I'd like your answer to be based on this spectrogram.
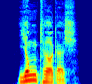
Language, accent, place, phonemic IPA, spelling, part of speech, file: German, Germany, Berlin, /ˈjʊŋˌtʏʁkɪʃ/, jungtürkisch, adjective, De-jungtürkisch.ogg
- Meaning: young Turk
